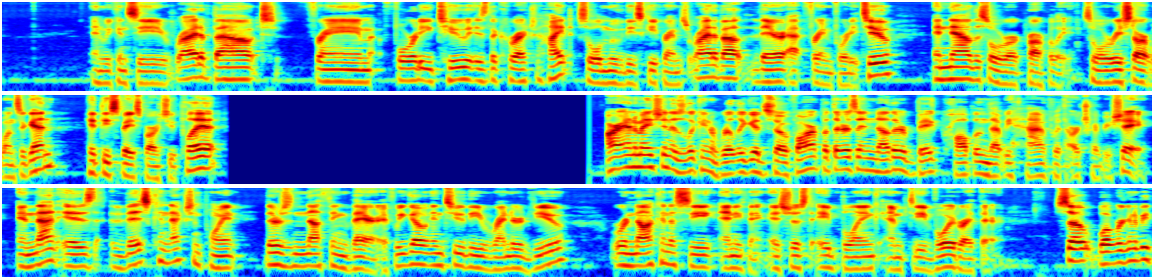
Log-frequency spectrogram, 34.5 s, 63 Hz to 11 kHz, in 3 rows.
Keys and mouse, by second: 0.8 space, 1.1 space, 1.6 space, 2.6 Left, 5.2 drag, 5.9 g, 6.0 x, 7.7-9.0 drag, 9.6 ctrl+s, 10.6 click, 12.3 space, 14.5 space, 15.1 space, 17.1 alt+a, 22.0 space, 23.4 space, 26.4 z, 27.1 z, 30.1 click, 31.0 z, 32.2 z.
